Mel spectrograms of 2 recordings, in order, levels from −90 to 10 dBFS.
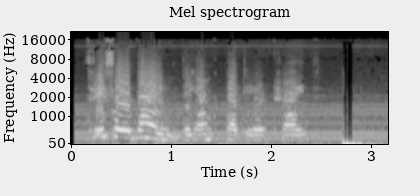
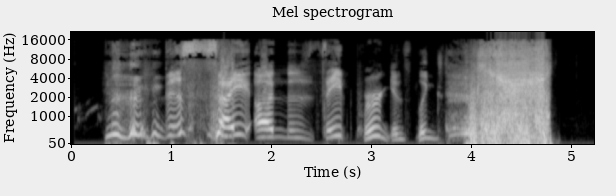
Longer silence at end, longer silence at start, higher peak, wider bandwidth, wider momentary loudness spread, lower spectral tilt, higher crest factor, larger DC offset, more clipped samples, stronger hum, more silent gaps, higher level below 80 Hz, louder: second, 0 s vs 0.45 s; second, 0.05 s vs 0.35 s; about the same, 0 dBFS vs 0 dBFS; second, 17.5 kHz vs over 20 kHz; second, 14 LU vs 20 LU; first, -4.5 dB/octave vs -2.5 dB/octave; about the same, 8 dB vs 12 dB; neither; first, 1% vs 0.2%; neither; neither; about the same, -22 dBFS vs -26 dBFS; about the same, -9 LUFS vs -10 LUFS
